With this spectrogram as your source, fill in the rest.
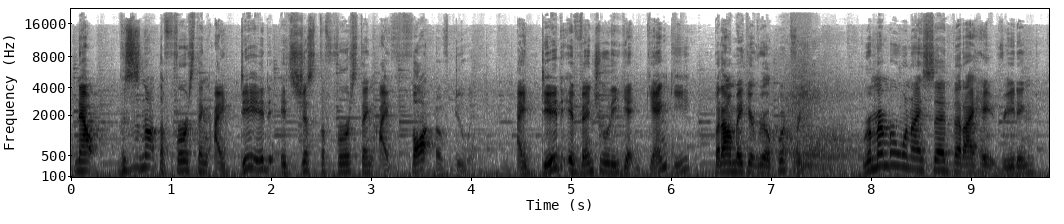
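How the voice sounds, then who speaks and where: Young guy chatting to camera, bright tone, pitch bouncing all over, candid and a bit self-mocking. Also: big pitch swings, a little fast, faint music behind. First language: English and Cantonese. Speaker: language-learning YouTuber. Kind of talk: casual vlog narration.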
